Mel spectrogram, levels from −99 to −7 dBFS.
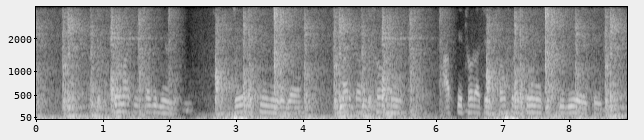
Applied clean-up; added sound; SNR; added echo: none; Walk, footsteps; -4 dB; none.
